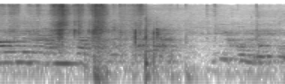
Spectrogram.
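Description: A kitchen knife scraping kernels off a tender ear of fresh corn, in a few quick strokes in the first second or so. A woman's voice is heard briefly at the start.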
